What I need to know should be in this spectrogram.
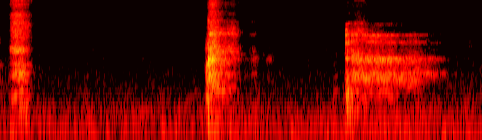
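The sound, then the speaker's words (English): A person sneezing on a live morning talk show: a few sharp, breathy bursts separated by quiet gaps, the last one longer and trailing off. “I'm going to sneeze. Excuse me.”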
